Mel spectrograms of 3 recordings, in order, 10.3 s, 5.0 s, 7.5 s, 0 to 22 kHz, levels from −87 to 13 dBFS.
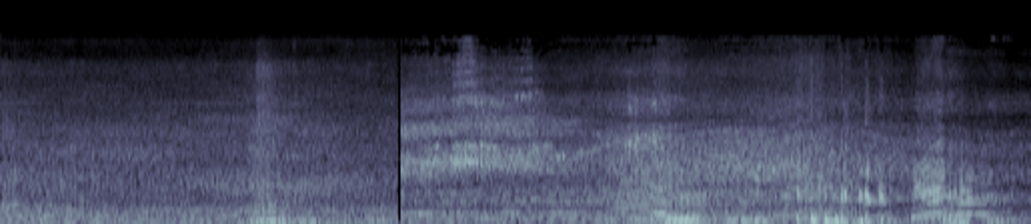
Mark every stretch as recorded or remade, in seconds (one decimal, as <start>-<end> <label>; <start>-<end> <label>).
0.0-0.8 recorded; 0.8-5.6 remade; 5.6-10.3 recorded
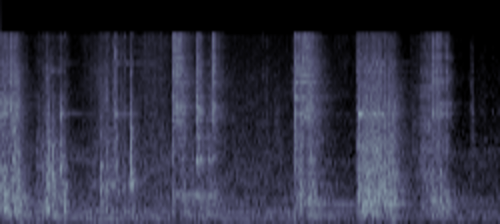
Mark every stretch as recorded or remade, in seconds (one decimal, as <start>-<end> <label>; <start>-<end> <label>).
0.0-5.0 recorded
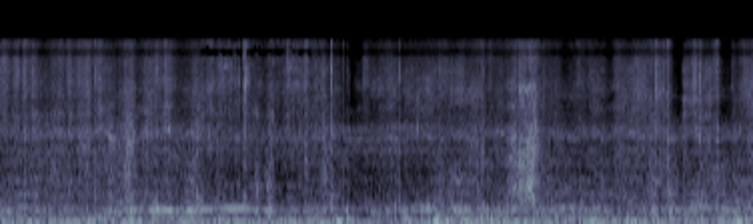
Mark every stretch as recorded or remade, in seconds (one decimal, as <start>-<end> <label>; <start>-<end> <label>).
0.0-2.0 remade; 2.0-3.1 recorded; 3.1-7.5 remade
